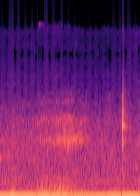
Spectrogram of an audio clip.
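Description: A steady low hum, with one brief click near the end.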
